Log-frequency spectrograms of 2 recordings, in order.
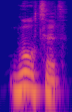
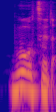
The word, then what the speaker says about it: watered: Now, water in a modern British RP accent ends in a schwa, water, water. Now, the schwa, of course, is a weak, unstressed vowel sound, but it's still a vowel sound, which means we use our vocal cords. It is a voiced sound. So water, the past simple of water, for example, watered the plants, becomes watered. We add the d phoneme. Watered, watered.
